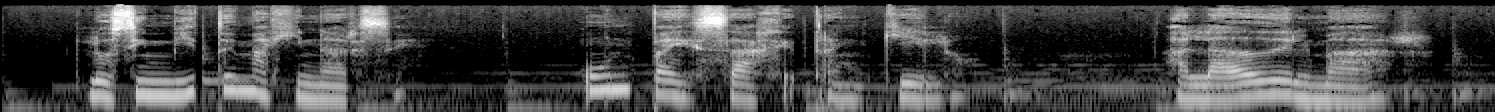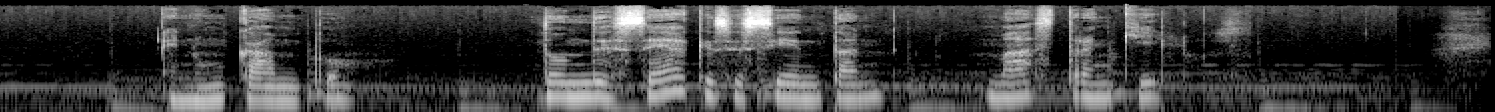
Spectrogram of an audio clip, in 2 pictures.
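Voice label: Latin American Spanish commercial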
